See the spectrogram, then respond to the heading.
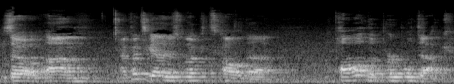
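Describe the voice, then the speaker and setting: This comic storyteller's voice is fairly high, at an ordinary pace, as he reads a mock children's rhyme and speaks to an audience at a live venue. A far mic records a noisy, very echoey room.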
